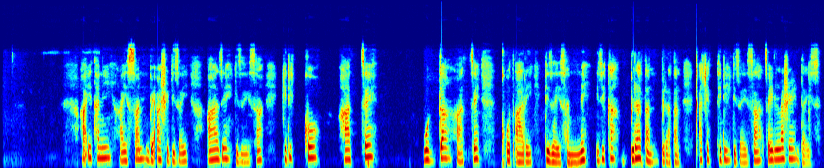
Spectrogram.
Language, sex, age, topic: Gamo, female, 25-35, government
